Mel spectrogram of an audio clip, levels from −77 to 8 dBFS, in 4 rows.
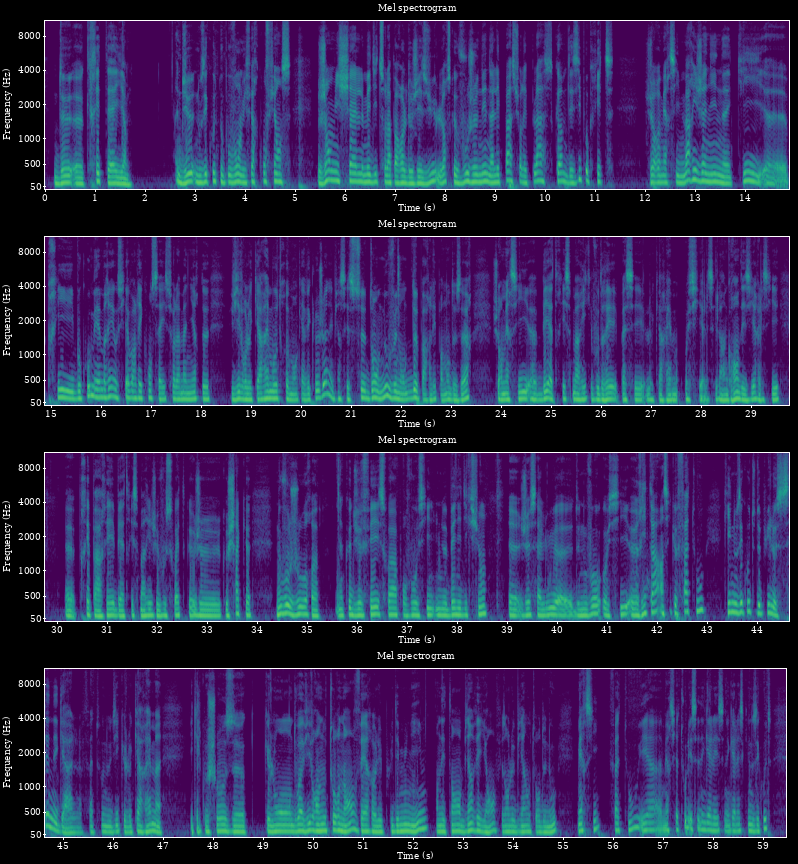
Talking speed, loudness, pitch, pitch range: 165 wpm, -19 LUFS, 125 Hz, 110-140 Hz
